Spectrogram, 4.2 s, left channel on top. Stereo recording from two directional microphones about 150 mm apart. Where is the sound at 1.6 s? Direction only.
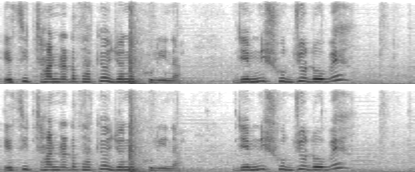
30° left (ahead or behind).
